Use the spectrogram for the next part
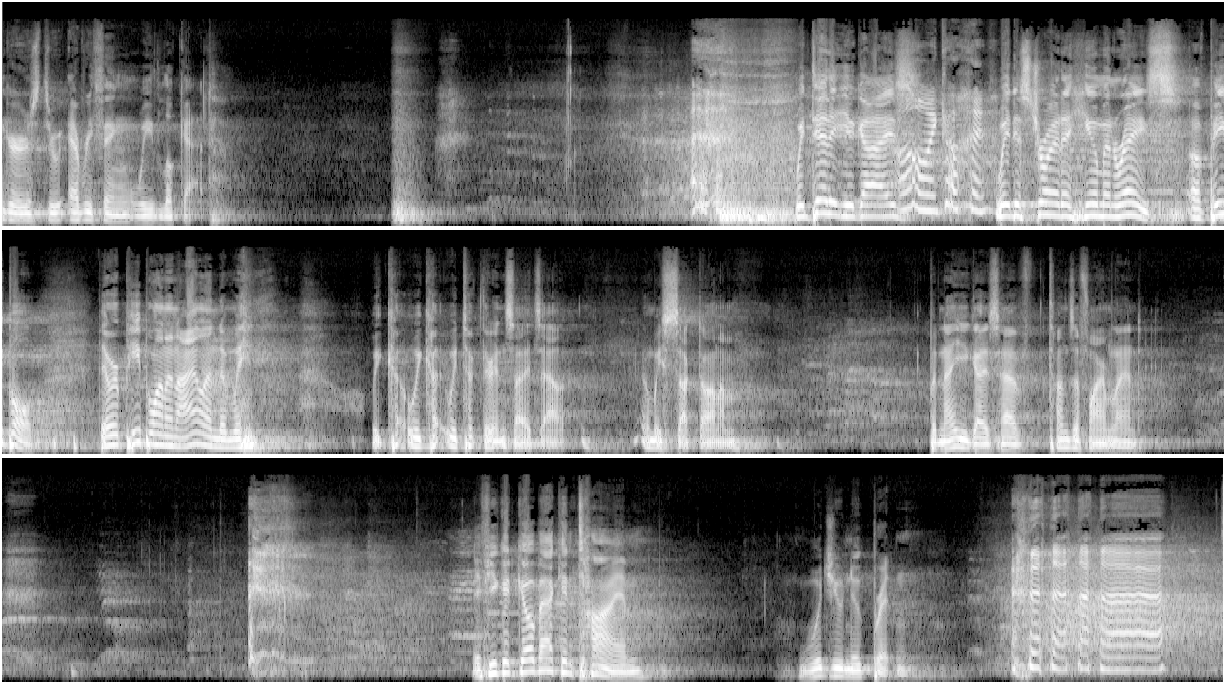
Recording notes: Live in Adelaide.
